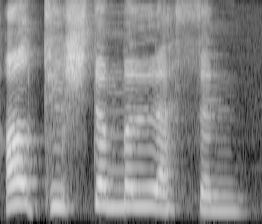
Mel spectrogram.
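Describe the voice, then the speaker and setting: A woman's voice: fairly high pitch, takes it slowly. A woman voicing a huge, proud elderly male whale from a storybook, speaking firmly and emphatically. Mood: angry.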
